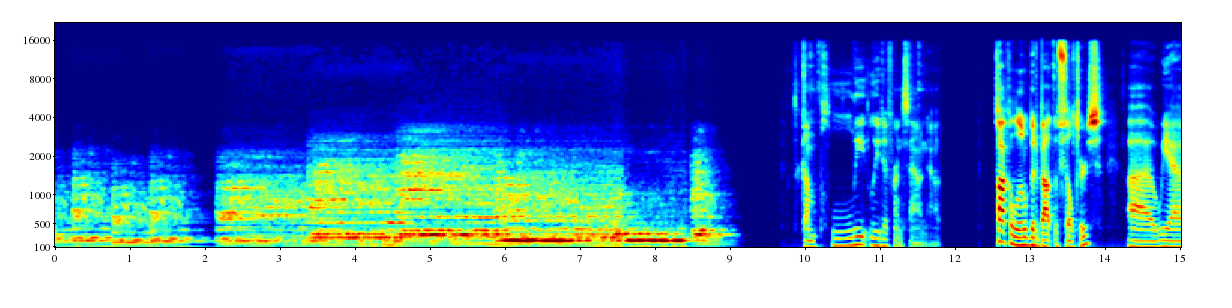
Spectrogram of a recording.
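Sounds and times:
layered bass drone: 0:00.0 - 0:08.8.

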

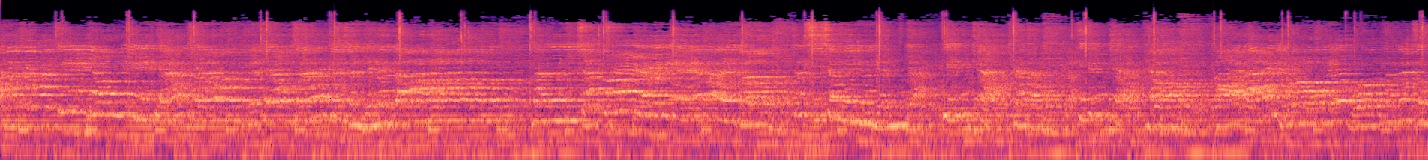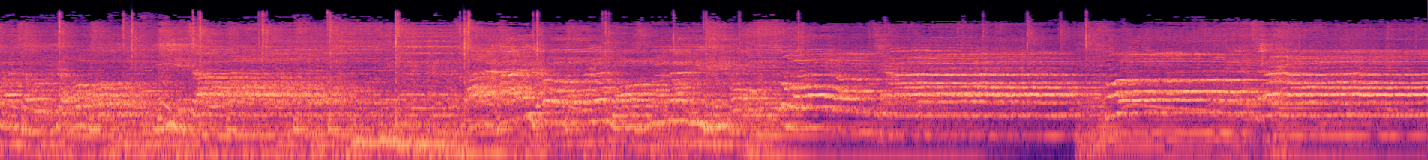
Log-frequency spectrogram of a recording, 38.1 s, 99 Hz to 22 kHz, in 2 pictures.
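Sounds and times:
man and woman singing duet: 0:00.0 - 0:23.8, 0:25.2 - 0:38.0
backing track: 0:00.0 - 0:38.0.

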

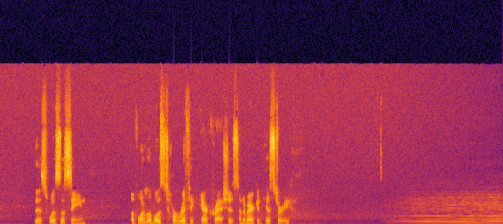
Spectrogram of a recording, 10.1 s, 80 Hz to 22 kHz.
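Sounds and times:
low bowed-string notes: 0:07.6 - 0:10.0.

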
